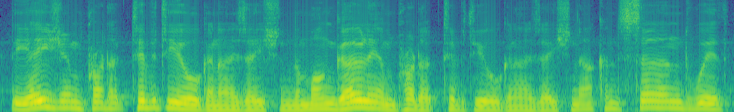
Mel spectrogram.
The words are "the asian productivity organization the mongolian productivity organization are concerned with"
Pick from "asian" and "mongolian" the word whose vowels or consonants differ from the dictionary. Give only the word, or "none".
none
